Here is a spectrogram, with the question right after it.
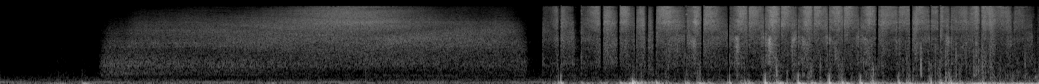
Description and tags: Dry Erase Fast
An eraser sliding across the chalk tray.
chalk-tray, eraser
